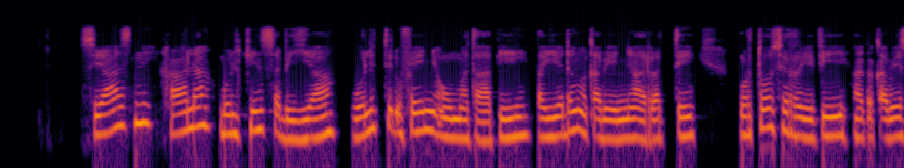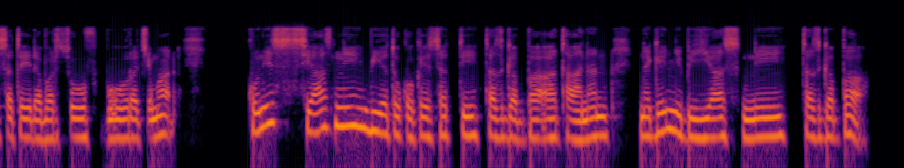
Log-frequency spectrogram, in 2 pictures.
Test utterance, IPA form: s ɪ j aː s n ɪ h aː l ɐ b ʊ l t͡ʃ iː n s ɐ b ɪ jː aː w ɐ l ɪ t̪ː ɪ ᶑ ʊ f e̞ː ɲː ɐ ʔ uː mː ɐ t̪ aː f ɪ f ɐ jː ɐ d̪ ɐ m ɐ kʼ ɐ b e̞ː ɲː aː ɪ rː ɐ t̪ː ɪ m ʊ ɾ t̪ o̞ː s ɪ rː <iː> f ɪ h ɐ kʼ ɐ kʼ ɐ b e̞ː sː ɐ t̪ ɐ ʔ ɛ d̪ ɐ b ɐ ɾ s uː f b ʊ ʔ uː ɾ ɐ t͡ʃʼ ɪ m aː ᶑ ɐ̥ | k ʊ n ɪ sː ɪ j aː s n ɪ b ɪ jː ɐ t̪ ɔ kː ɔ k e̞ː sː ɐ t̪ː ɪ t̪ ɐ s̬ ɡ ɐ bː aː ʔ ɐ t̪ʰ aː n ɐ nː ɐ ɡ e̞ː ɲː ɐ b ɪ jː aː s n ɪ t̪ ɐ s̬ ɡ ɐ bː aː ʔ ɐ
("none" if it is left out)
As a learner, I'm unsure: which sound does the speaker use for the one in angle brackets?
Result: iː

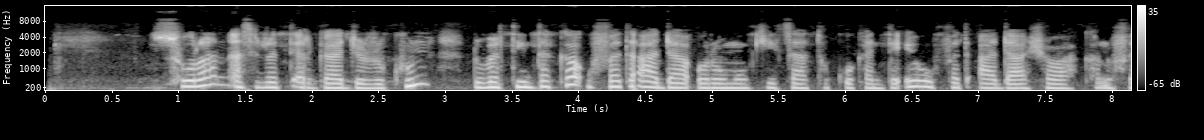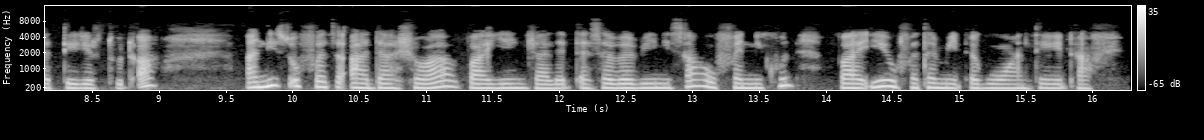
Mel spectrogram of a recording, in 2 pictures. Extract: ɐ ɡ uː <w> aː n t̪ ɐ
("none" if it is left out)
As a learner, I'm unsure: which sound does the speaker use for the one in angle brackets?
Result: w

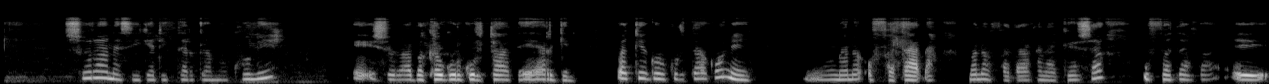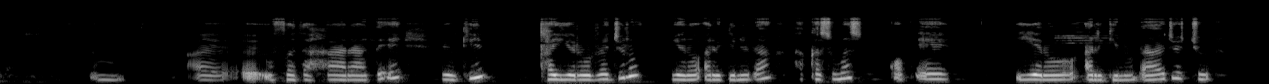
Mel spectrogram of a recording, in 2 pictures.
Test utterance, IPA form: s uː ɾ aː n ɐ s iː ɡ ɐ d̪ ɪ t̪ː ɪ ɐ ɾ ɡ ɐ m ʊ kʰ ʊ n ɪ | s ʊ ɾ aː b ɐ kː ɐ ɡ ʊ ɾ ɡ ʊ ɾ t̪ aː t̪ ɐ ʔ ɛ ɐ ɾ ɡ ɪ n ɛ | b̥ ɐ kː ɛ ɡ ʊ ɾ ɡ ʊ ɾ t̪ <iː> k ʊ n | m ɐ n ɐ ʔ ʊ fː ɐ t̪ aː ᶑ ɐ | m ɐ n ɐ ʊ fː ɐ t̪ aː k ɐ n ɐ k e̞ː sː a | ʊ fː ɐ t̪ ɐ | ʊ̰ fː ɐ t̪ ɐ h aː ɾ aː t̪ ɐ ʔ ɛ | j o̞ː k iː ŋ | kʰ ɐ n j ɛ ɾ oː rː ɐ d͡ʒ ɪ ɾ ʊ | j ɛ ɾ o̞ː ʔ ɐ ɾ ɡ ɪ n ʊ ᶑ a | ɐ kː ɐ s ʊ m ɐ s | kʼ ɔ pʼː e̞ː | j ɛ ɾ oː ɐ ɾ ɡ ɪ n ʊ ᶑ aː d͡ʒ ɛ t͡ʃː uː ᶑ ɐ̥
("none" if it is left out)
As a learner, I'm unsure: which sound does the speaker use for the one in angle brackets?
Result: aː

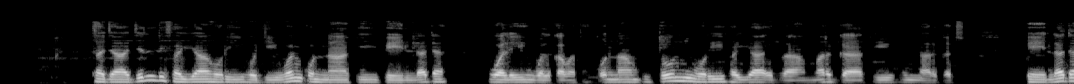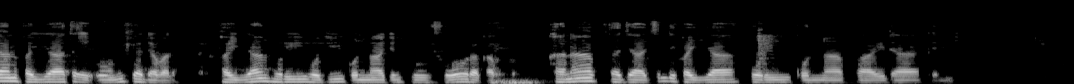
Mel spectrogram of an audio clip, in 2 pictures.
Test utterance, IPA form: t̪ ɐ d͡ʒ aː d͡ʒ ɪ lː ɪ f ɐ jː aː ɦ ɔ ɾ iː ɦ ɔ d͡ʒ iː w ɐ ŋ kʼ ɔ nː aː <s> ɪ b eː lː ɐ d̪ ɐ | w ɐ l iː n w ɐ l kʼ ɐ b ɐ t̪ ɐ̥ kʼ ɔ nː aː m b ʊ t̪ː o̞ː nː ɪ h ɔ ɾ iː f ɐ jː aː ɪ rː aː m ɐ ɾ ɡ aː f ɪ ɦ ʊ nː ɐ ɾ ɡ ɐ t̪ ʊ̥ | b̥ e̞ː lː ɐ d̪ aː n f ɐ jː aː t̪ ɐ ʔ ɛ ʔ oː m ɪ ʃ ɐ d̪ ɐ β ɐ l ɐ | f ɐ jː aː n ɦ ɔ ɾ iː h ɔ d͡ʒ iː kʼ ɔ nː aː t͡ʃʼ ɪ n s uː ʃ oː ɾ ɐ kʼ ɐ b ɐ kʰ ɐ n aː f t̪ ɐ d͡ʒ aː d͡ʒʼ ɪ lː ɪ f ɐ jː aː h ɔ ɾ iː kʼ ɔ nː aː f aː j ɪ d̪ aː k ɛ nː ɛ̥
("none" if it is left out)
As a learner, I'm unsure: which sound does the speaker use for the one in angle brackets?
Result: f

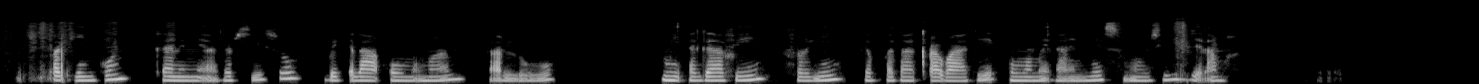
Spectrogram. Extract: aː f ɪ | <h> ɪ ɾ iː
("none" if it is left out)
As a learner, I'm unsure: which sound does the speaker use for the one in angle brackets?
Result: f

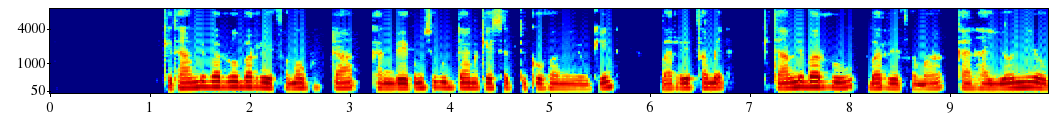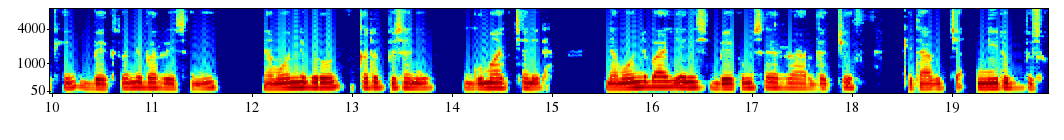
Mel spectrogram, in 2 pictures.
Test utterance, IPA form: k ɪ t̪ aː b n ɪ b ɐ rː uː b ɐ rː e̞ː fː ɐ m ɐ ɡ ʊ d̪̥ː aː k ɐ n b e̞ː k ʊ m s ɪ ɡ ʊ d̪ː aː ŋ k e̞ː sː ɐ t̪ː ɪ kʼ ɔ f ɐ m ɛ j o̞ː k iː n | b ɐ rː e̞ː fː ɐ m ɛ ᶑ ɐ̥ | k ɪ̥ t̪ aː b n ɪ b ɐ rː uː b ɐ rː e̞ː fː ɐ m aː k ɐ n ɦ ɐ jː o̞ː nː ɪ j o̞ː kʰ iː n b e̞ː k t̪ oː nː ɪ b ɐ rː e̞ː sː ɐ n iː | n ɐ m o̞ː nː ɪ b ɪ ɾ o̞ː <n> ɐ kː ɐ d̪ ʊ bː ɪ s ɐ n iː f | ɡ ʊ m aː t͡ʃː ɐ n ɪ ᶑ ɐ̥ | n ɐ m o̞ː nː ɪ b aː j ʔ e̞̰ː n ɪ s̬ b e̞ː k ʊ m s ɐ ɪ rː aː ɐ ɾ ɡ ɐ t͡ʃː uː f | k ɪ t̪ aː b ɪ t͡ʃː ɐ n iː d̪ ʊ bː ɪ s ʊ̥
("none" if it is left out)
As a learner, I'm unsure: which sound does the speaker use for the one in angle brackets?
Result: n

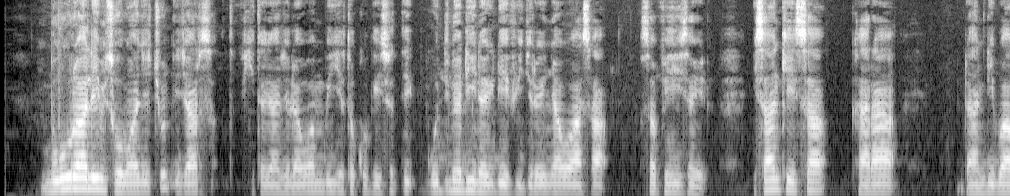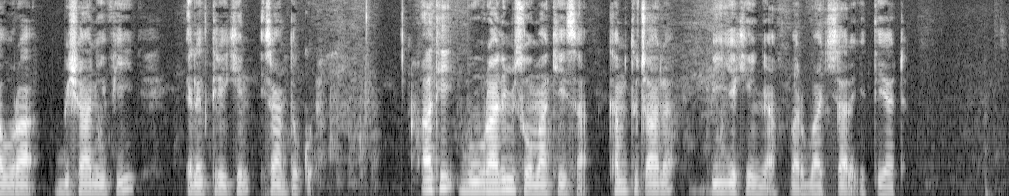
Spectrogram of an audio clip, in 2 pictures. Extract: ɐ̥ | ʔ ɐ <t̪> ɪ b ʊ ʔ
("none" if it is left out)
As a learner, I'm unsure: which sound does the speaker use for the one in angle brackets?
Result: t̪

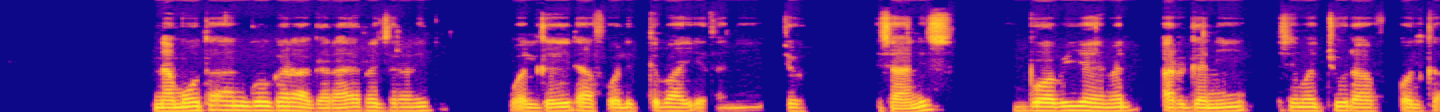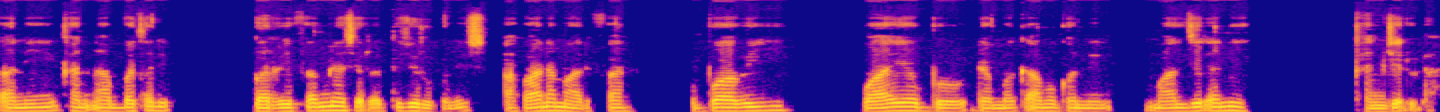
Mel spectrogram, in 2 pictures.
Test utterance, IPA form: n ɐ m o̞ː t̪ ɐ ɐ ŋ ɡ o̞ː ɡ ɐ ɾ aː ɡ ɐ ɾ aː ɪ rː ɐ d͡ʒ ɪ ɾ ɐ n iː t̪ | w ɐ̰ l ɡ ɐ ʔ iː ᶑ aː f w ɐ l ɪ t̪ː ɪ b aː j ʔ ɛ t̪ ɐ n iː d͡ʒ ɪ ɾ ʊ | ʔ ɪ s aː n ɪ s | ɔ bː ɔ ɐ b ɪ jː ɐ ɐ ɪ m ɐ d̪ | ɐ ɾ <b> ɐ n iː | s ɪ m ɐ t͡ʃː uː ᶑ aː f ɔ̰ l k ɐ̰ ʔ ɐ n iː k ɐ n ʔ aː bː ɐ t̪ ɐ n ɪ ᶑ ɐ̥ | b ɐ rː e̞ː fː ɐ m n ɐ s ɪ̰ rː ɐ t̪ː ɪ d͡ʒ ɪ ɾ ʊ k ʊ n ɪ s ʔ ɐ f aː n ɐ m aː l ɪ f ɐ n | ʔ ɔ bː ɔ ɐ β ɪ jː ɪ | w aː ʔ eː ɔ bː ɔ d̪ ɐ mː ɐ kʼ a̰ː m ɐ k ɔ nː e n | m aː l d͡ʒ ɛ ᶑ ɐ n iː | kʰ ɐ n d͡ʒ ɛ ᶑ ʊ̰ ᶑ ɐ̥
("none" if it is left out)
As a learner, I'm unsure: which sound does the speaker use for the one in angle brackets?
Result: ɡ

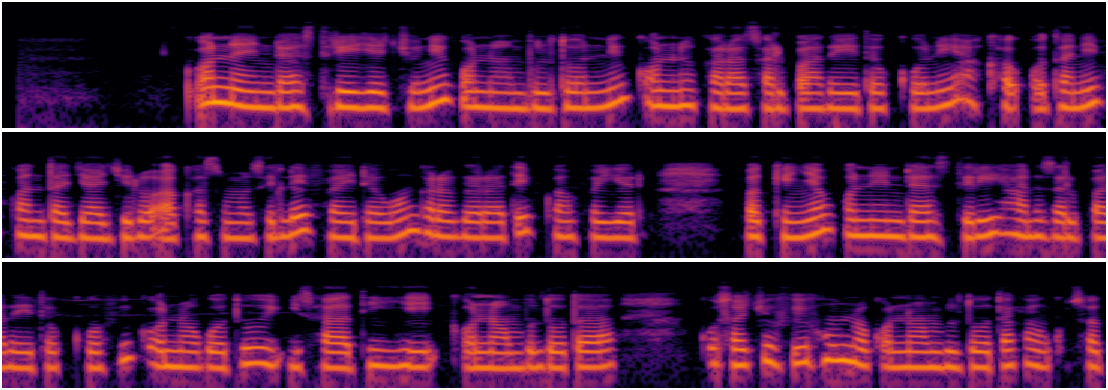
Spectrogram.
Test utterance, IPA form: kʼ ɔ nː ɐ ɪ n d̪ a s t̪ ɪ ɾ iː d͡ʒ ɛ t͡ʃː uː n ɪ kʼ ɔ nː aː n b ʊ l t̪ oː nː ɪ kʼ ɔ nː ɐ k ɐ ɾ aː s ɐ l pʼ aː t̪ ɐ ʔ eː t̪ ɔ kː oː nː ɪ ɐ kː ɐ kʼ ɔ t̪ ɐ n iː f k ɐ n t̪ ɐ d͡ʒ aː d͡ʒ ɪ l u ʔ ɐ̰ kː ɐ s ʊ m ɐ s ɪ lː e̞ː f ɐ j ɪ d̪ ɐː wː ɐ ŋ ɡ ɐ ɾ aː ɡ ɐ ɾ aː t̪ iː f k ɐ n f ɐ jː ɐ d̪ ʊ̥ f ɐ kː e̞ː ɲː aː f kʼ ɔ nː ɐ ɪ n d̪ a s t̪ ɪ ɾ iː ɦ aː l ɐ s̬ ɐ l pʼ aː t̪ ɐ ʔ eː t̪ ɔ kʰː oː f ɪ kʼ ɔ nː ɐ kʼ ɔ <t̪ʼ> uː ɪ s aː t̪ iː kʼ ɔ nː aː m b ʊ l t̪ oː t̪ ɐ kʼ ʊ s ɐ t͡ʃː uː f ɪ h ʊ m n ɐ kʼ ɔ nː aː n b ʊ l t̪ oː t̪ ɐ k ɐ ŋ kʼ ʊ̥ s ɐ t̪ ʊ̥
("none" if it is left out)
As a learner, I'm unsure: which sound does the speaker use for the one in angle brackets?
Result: t̪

